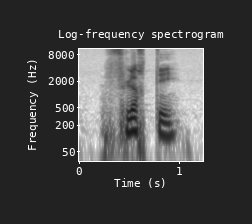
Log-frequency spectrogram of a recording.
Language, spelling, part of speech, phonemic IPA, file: French, flirter, verb, /flœʁ.te/, Fr-flirter.ogg
- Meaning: to flirt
